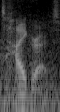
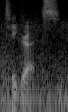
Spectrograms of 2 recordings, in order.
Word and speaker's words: Tigrex: for me I guess my whole life I pronounced it tigrex my side they actually told me at tika while we were recording this they said yeah it's actually tigress cuz I guess this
